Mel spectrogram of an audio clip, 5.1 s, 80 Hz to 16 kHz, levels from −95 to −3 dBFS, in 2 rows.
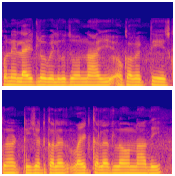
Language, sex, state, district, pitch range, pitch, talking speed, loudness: Telugu, male, Telangana, Mahabubabad, 135-145 Hz, 140 Hz, 150 wpm, -14 LUFS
